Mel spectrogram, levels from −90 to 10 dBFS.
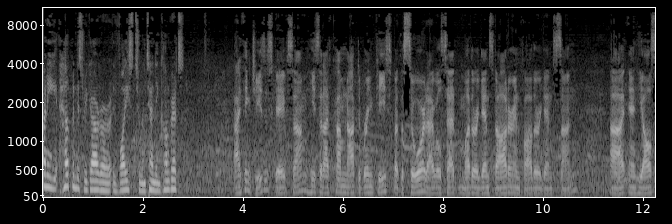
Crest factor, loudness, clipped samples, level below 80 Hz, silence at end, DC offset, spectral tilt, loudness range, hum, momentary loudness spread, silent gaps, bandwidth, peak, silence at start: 18 dB; -26 LUFS; under 0.1%; -58 dBFS; 0 s; 0.2%; -5 dB/octave; 4 LU; none; 14 LU; none; 10.5 kHz; -8 dBFS; 0 s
